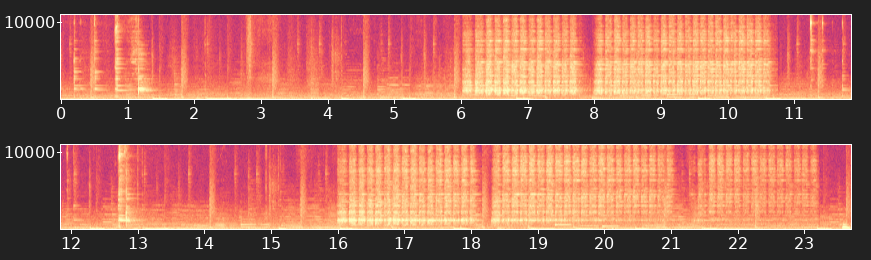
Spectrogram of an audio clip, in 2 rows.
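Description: Valves being lapped into their seats with grinding paste on a Volvo 2.5T cylinder head, close gritty rubbing and rasping in repeated back-and-forth bursts with short pauses.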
